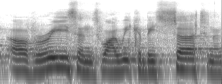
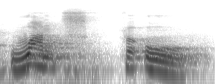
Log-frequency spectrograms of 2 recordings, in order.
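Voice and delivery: Once for all drawn out very slowly; Once stretched long and falling; slow emphasis; much slower than usual. Shown as a demonstration. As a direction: linger on each word of Once for all. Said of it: "Do you see that little phrase there?".

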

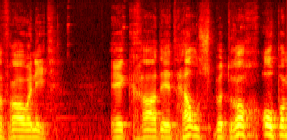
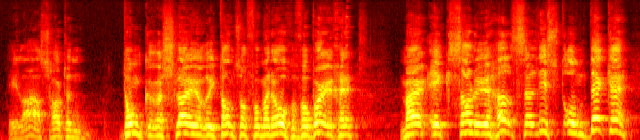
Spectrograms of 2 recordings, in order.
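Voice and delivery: much higher and louder, a raging threat; furious shout; 11 semitones higher, 9 dB louder than usual. Acted. The duke challenges the unseen voice, shouting in fury. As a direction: hurl the vow of vengeance into the dark.

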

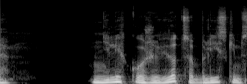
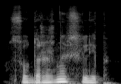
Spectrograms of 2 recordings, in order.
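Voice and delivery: ordinary delivery, nothing marked

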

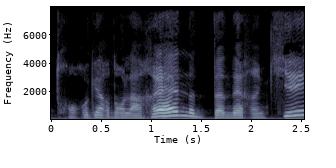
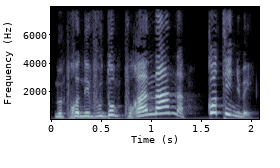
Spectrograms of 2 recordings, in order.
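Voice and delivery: very loud, indignant king; indignant cry, then high loud command; sharp shout; 4 semitones higher, 13 dB louder than usual. A narrator's reading. The king scolds the hatter, shouting sharply. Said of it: "cria le roi vivement".

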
